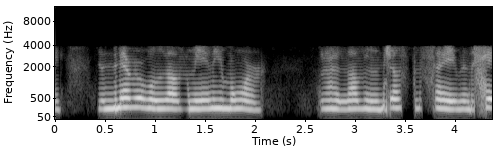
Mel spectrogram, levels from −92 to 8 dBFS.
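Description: A speech clip run through an LPC-10 vocoder from start to finish, so it comes out as a heavily damaged, buzzy robot voice, with nothing above 3.8 kHz. Each moment gets rebuilt from a pulse train or noise through a short filter, which fits a 2.4 kbit/s stream.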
